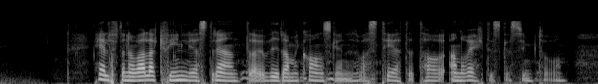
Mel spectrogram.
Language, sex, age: Swedish, female, 34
